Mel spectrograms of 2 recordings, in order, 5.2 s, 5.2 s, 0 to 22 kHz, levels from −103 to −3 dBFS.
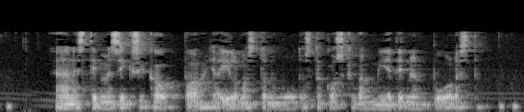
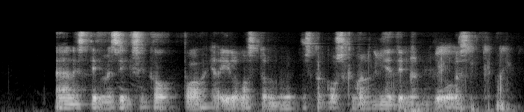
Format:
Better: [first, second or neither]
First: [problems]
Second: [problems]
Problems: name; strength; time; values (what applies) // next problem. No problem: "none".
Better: first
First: none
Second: noise reduction (neural mask model DeepFilterNet 3)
